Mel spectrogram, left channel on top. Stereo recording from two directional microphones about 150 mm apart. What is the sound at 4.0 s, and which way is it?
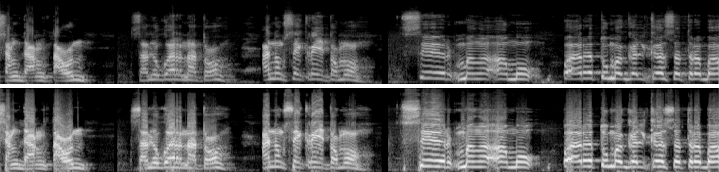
A man's voice, 45° right (ahead or behind).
